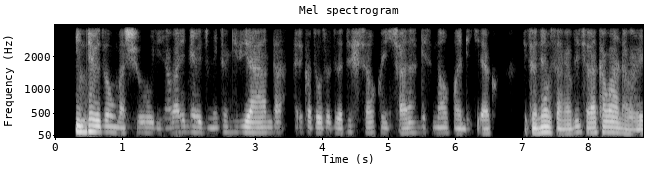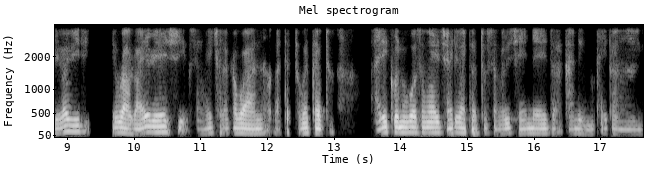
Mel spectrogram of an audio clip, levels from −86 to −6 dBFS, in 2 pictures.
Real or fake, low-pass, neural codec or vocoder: fake; 3.6 kHz; codec, 44.1 kHz, 2.6 kbps, DAC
